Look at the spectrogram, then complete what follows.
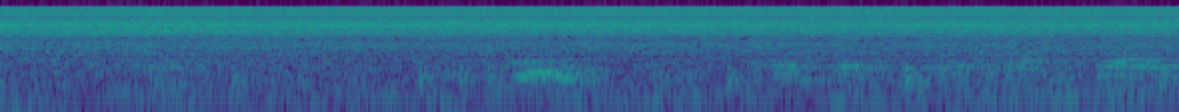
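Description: Steady high hiss, the recording's own background noise, unchanged throughout.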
